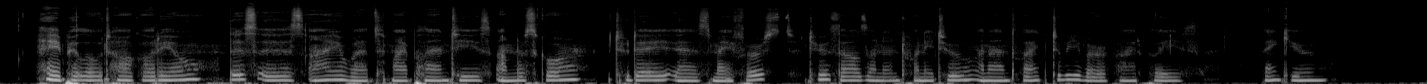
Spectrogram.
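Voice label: Verification, female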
